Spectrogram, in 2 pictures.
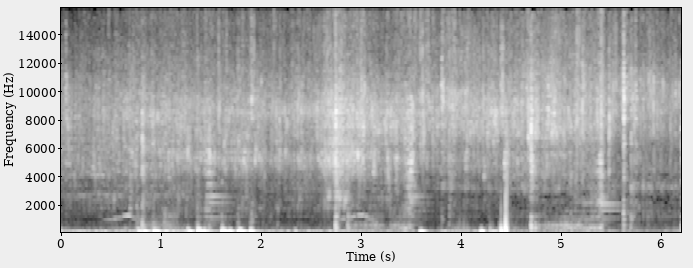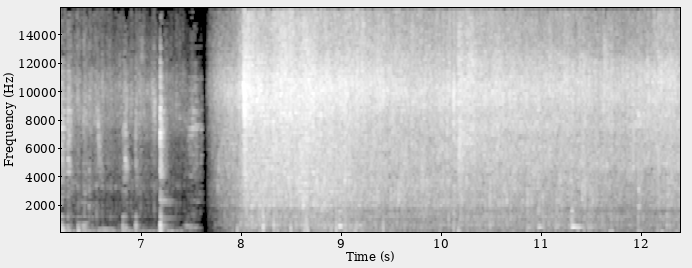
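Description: A metal spatula scraping and clinking in a kadai as fried snakehead (leta) fish pieces are lifted out. After a sudden break about two-thirds of the way through, hot oil sizzles loudly and steadily as the next fish pieces fry.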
